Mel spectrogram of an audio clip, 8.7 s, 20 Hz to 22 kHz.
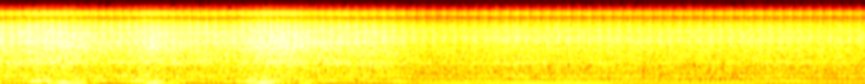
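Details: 1989 Volkswagen Cabriolet just started after sitting over 2 years, new engine wire harness fitted: slightly lumpy first few seconds, then steady, even idle with smooth settled rhythm; running fine with great oil pressure.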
